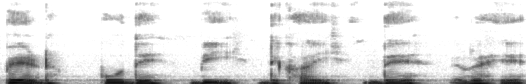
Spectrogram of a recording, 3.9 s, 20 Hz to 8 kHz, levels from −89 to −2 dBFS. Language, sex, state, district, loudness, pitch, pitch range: Hindi, male, Rajasthan, Jaipur, -17 LUFS, 125 Hz, 110-130 Hz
